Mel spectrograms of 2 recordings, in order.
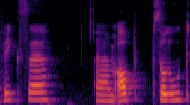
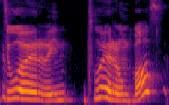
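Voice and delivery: surprised; 3 semitones higher, 10 dB louder than usual. Real, not acted. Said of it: "puzzled by the odd form".

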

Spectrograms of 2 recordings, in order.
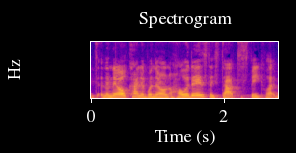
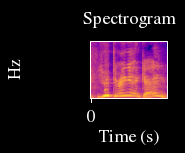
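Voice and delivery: high, loud laughing protest; 11 semitones higher, 8 dB louder than usual. Real, not acted. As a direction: laugh it out at him. Laughing at partner's repeated phrase.

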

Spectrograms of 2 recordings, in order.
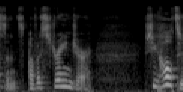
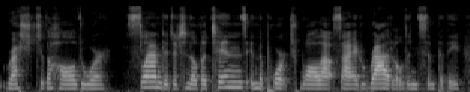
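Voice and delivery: plain reading voice

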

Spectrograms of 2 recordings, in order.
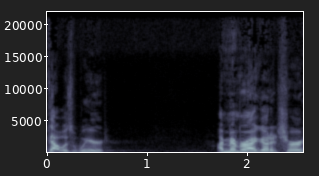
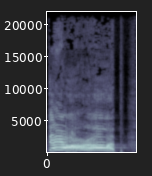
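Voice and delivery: higher and louder, desperate; loud retold frantic protest; panicked shout; 13 semitones higher, 15 dB louder than usual. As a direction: yell back in panic. Panicked reply to cop.

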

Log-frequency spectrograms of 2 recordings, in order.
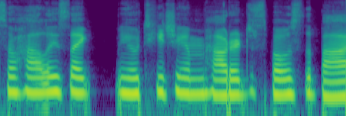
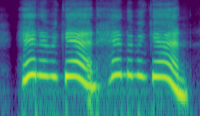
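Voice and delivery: urging; 13 semitones higher, faster than usual. Retold or imitated. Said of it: "And so Holly's like".

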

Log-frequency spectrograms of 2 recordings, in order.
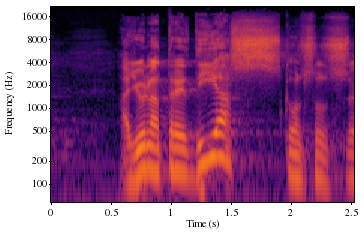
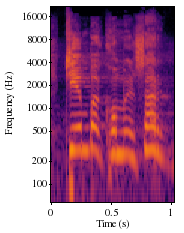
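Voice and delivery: high rallying question; 7 semitones higher than usual. Shown as a demonstration.

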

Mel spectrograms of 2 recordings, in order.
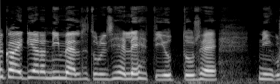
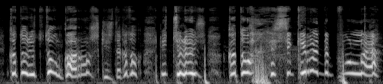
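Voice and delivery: high, giggly yelling; much higher mock shout breaking into laughter; imitated shouting; 10 semitones higher, 3 dB louder than usual. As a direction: mimic a friend loudly pointing someone out. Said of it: "siis se oikeesti huuti".

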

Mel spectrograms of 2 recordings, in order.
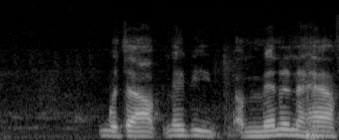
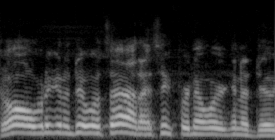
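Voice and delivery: high, loud and fast teasing; hyped-up hosts egging him on; excited radio hosts; 7 semitones higher, 7 dB louder, faster than usual. Retold or imitated. Hosts mocking the watermelon.

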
